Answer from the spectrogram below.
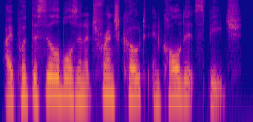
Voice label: Polished and articulate, a dependable voice for structured explanation.; polishedarticulatewarm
